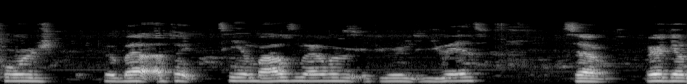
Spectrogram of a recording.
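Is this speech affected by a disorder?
Yes: cerebral palsy.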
